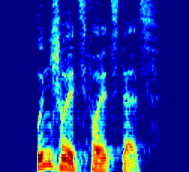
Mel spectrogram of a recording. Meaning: strong/mixed nominative/accusative neuter singular superlative degree of unschuldsvoll
- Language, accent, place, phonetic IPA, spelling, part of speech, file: German, Germany, Berlin, [ˈʊnʃʊlt͡sˌfɔlstəs], unschuldsvollstes, adjective, De-unschuldsvollstes.ogg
